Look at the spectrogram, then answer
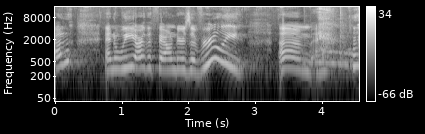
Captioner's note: applause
